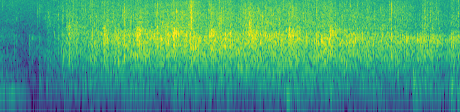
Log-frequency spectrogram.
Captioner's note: audience clapping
